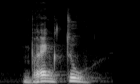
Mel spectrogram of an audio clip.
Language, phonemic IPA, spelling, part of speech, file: Dutch, /ˈbrɛŋt ˈtu/, brengt toe, verb, Nl-brengt toe.ogg
- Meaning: inflection of toebrengen: 1. second/third-person singular present indicative 2. plural imperative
